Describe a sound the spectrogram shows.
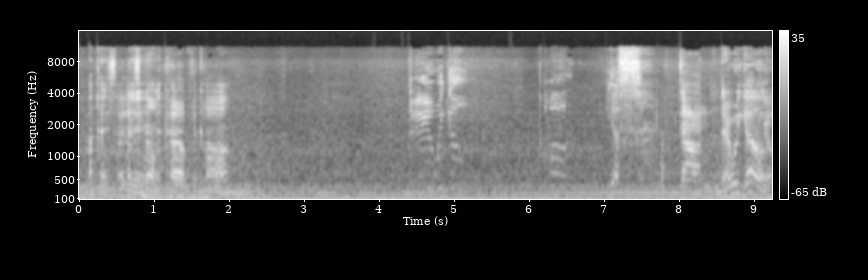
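A car engine hums low and steady inside the cabin.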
